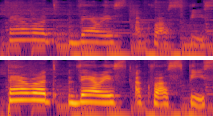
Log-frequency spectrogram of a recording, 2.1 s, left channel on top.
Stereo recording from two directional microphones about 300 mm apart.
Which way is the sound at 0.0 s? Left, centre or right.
Right.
